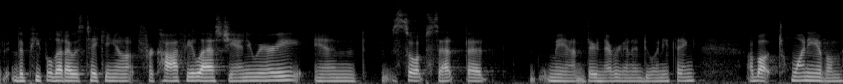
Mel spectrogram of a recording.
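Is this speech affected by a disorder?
No.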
